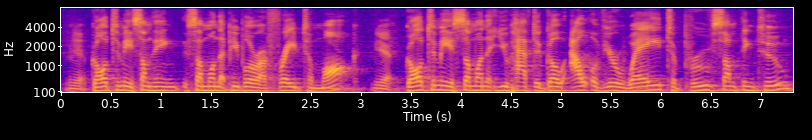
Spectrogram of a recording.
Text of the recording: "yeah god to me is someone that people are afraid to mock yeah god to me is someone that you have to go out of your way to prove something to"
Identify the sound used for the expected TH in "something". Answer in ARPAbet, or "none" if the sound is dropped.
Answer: TH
